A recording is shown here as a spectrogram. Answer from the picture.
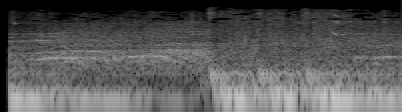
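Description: Basketball being dribbled on a hardwood court, with arena crowd noise around it.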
